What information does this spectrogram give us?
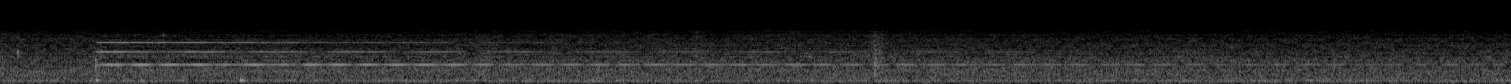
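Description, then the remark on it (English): A meditation bell is struck once to gather a group for a loving-kindness meditation, its bright, layered tones ringing out and slowly fading over several seconds above a steady background hiss, with no talking. “And I'll just ring the bell once, just as a sound to collect us.”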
